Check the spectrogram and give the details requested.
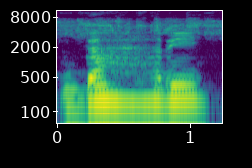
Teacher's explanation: Dia sifatnya menghadirkan nafas dan suara. Dahri nyambung suara ha itu dengan ro-nya.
